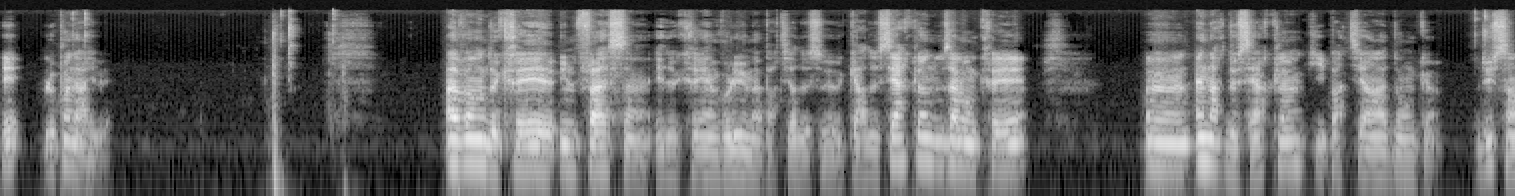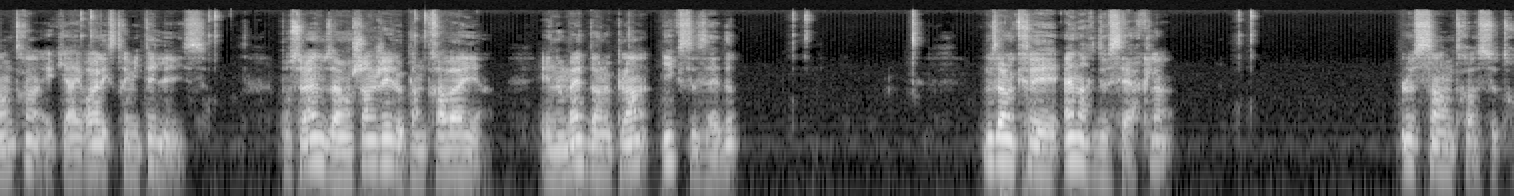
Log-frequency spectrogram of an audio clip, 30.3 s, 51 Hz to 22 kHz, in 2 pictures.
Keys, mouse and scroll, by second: 0.6 click, 1.7-2.2 scroll up 1, 2.2 scroll down 1, 2.8 shift+right click, 4.0-4.4 scroll up 1, 5.3 scroll down 2, 6.1-6.5 scroll up 2, 6.8 scroll down 1, 7.9 scroll up 1, 14.7 click, 16.0 click, 16.4 scroll down 1, 16.6-17.2 scroll up 1, 17.2 click, 19.2 click, 23.2 click, 27.5 click.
